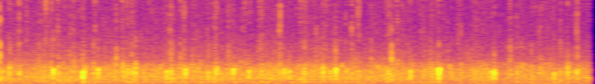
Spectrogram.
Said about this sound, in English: Yeah, let's give him a round of applause for Ian Abercrombie.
